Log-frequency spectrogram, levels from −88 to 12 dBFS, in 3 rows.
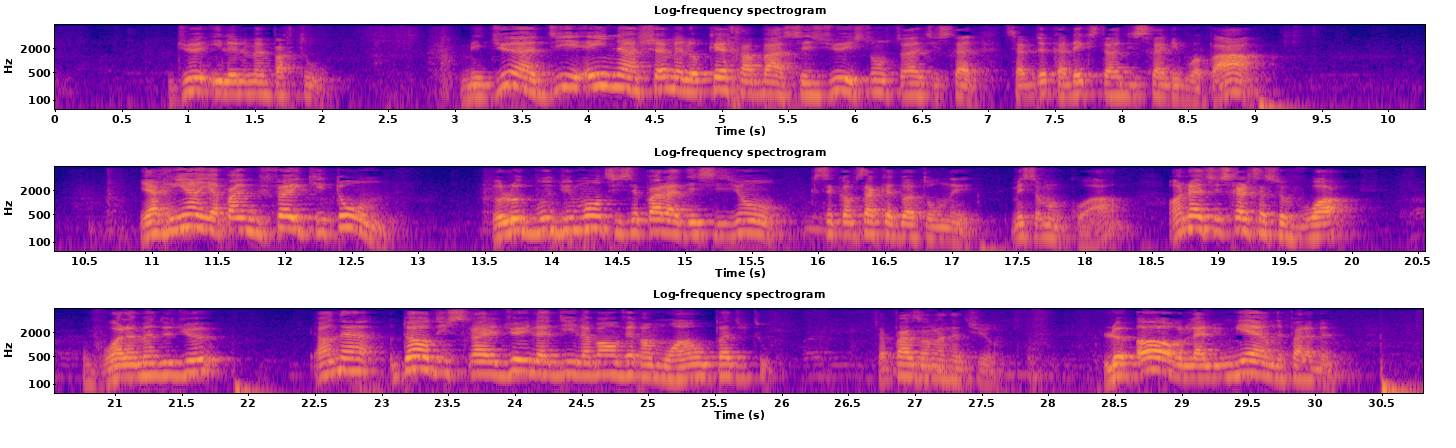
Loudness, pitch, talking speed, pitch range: -18 LUFS, 160 Hz, 195 wpm, 135-190 Hz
